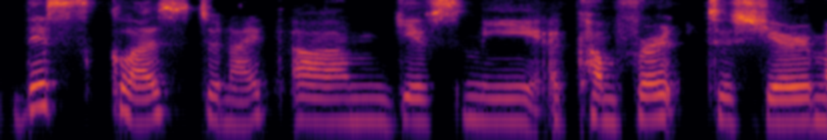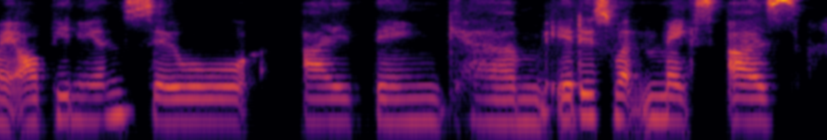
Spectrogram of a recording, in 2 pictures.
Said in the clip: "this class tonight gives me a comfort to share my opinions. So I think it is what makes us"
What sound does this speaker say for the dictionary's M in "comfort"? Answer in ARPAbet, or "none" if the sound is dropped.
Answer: M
